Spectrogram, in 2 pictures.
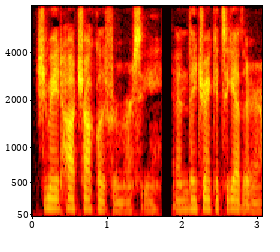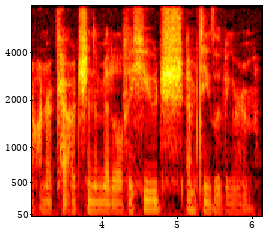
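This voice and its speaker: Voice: mid-range voice, level tone, a little fast, gravelly, a bit bright, husky, dry recording. A narrator reading fan fiction as scripted story narration, close to the microphone. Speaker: podfic narrator. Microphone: close studio-style desk microphone, dry.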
